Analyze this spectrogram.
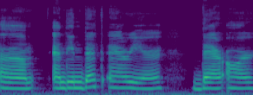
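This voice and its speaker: A woman with a Hungarian accent, a medium pitch and a dark, mellow tone, on a very clean recording with a silent background. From Hungary, north of Budapest. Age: 30s. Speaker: jazz singer. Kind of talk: interview. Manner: halting.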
